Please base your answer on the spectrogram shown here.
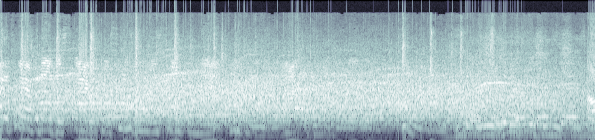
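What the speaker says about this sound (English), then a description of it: "We got to clap it up." A live podcast audience breaks into loud, dense clapping and cheering that holds steady throughout, a continuous wash of many hands close by.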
